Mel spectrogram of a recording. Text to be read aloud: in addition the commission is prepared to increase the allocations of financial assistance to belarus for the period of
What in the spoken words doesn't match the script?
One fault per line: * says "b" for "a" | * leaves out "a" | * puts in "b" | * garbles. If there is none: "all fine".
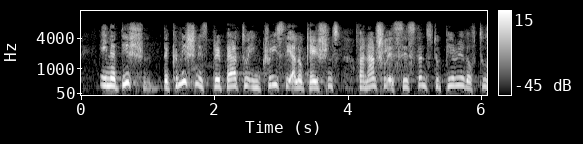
* leaves out "of"
* leaves out "belarus for the"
